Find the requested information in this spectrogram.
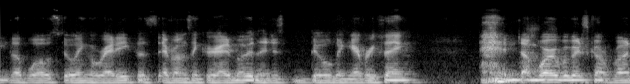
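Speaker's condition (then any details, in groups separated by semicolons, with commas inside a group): No condition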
